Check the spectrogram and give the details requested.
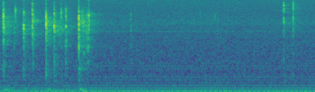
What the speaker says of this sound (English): Yes, let's type.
